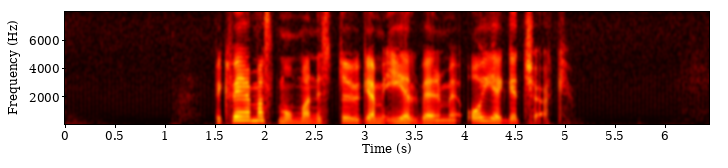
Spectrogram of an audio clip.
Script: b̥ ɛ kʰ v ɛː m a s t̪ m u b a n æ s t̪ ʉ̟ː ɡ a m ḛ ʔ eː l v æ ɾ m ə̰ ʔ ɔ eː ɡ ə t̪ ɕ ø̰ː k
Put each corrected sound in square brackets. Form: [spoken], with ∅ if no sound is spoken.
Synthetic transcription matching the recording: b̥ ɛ kʰ v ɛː m a s t̪ m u [m] a n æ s t̪ ʉ̟ː ɡ a m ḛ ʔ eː l v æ ɾ m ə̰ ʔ ɔ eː ɡ ə t̪ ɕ ø̰ː k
